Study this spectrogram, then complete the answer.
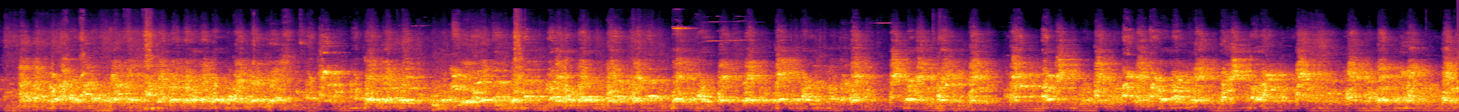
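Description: Dogs bark repeatedly in a loud, echoing room.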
